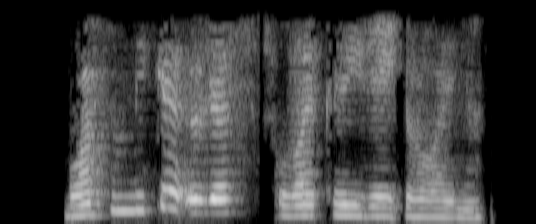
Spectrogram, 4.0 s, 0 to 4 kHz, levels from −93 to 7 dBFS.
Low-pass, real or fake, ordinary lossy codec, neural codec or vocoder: 3.6 kHz; fake; AAC, 16 kbps; codec, 16 kHz in and 24 kHz out, 2.2 kbps, FireRedTTS-2 codec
